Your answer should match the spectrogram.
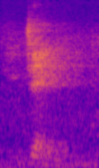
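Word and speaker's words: Tjaden: And so I assume that what you pointed us to is the same thing that Dr. Tijin. – Jaden. There's the T is silent.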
